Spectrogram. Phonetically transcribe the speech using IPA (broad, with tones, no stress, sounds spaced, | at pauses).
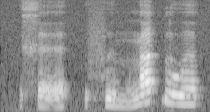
x ɛ˨˩˨ | f ɨ˨˩ m ŋ a˦˥ t̚ l u˧ ə̯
